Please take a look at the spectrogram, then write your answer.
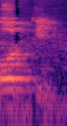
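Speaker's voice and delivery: অতি with a closed o at the start, like ও; correct pronunciation. Shown as a demonstration. Teacher showing students how অতি really sounds, first vowel as ও. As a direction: say অতি opening on a rounded "o". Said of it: "অ না, অতি না, অতি".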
